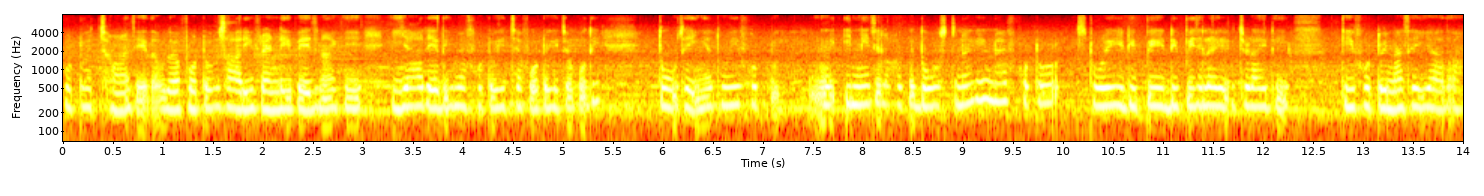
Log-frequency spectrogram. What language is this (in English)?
Dogri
